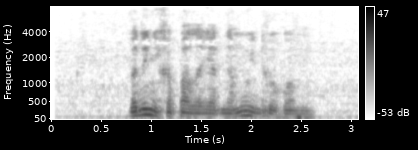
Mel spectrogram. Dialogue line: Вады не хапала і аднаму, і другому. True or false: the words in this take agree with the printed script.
true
